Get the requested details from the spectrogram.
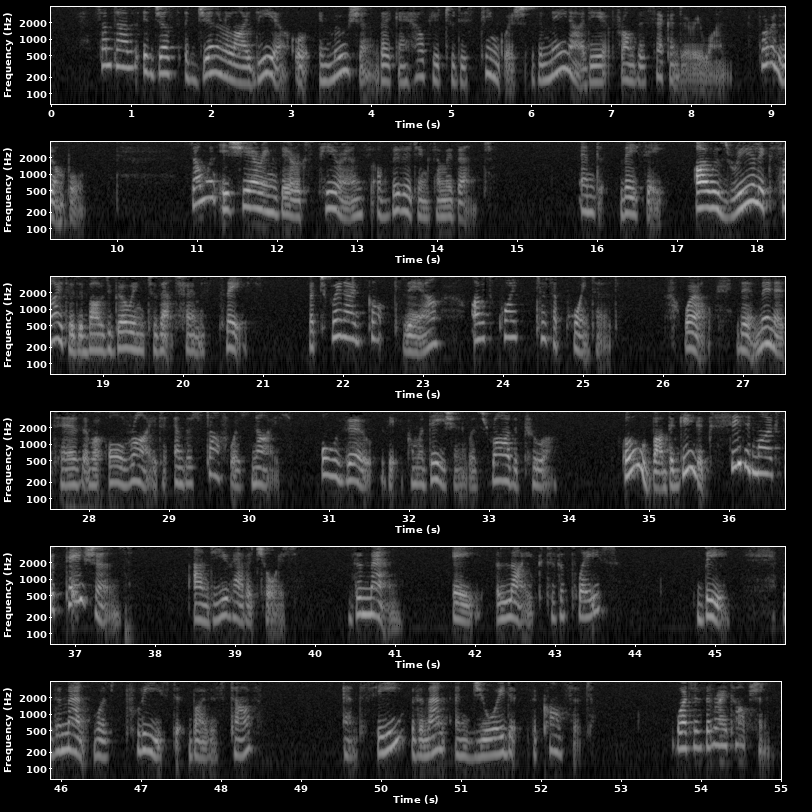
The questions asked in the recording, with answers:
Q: What is the right option?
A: For this reason, the correct answer is option C.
